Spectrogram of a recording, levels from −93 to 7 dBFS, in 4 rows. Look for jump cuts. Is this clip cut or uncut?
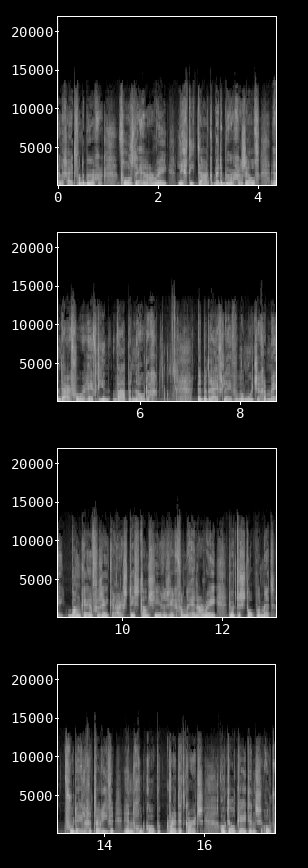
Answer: cut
